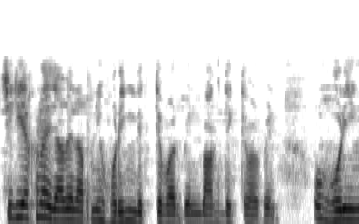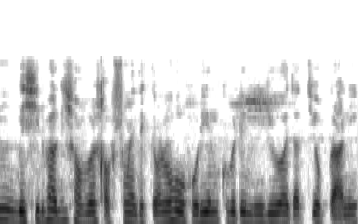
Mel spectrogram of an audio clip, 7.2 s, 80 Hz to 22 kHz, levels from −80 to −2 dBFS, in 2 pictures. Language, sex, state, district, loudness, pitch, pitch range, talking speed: Bengali, male, West Bengal, North 24 Parganas, -17 LUFS, 160 Hz, 145-175 Hz, 190 wpm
